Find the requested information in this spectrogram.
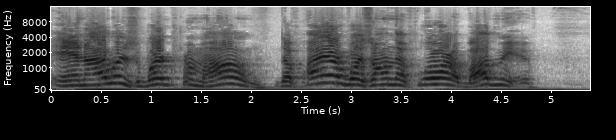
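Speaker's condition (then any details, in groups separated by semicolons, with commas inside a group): Deafness, Neurofibromatosis Type 2; first half deaf, then 2 months of no hearing, then amplifier gave some hearing; uses Live Transcribe on phone, requested interpreter in interviews, alert device with flashing LEDs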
